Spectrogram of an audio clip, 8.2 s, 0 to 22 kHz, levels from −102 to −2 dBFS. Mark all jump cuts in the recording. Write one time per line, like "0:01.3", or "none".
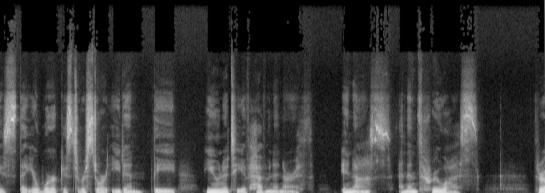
0:05.9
